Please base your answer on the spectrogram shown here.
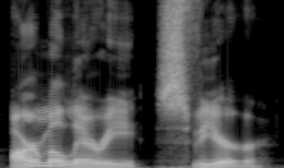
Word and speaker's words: armillary sphere: a few all right next we have uh armillary sphere yeah that's how it's pronounced it is two words it is a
